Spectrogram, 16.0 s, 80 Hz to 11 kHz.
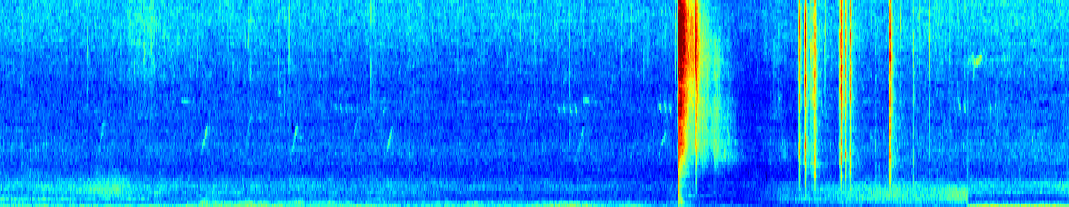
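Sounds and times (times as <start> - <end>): rifle shot: 10.2 - 11.2
rifle bolt clicks: 11.9 - 14.0.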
